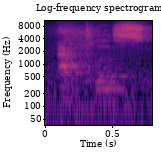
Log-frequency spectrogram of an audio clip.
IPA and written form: ˈætləs (atlas)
